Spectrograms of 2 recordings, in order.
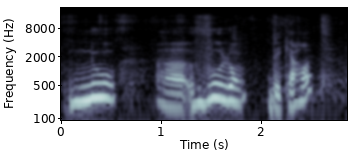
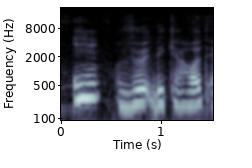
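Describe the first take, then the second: First: Careful "Nous voulons", halting after "Nous"; formal French "Nous voulons des carottes", ending on a rise; textbook nous form. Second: "On veut des carottes" in one connected run; everyday French, "On veut" replacing nous; spoken on form. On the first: French teacher gives the form to avoid, careful textbook nous. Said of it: "Instead of saying". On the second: French teacher shows what natives say, casual on form. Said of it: "we say". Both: Shown as a demonstration.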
